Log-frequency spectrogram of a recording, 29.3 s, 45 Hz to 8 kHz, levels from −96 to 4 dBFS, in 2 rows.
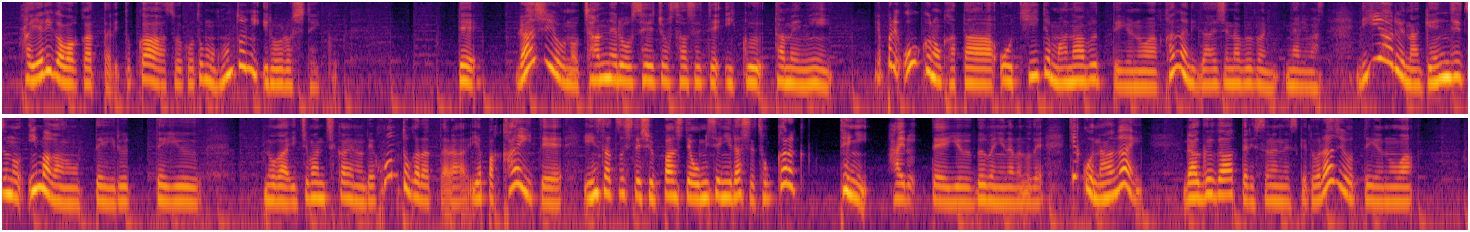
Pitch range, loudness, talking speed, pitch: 175-230 Hz, -23 LUFS, 370 characters per minute, 195 Hz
